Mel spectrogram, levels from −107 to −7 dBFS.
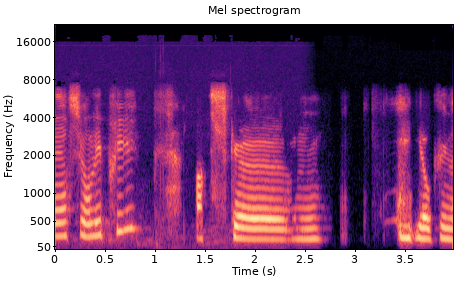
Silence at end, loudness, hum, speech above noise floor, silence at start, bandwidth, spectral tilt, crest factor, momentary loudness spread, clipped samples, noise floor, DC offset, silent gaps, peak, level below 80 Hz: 0 s; -21 LUFS; none; 38 dB; 0 s; 7.8 kHz; -4.5 dB/octave; 18 dB; 19 LU; under 0.1%; -58 dBFS; under 0.1%; none; -4 dBFS; -70 dBFS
